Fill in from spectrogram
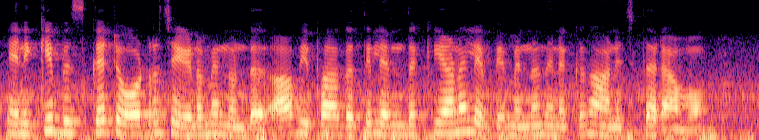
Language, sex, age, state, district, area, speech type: Malayalam, female, 30-45, Kerala, Ernakulam, urban, read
